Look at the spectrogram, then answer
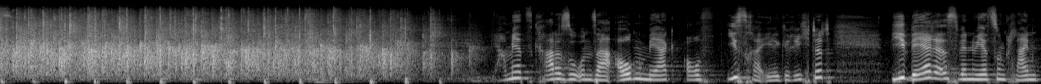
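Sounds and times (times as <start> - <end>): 
audience applause: 0.0 - 4.8
speech: 5.1 - 10.4.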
